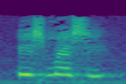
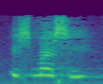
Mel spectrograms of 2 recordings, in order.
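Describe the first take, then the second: No difference in how they are said.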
